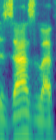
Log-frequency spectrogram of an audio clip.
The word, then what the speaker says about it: Zaslav: Zaslav?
